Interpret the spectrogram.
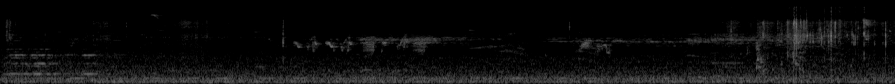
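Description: Birds chirping faintly over a steady low outdoor background hum. A few sharp clicks come near the end.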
